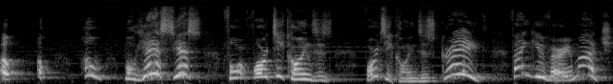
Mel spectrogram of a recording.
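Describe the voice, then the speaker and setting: Over faint music in the background, a squeaky, put-on character voice speaks at a moderate pace. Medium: read story. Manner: stammering, excitable.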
